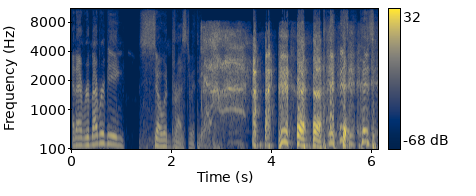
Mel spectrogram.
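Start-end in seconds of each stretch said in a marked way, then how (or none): 2.6-6.1 loud high burst of laughter; laughing hard. Real, not acted. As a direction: crack up loudly.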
